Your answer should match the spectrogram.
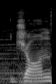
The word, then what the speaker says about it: Jean: John spelled like Jean.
